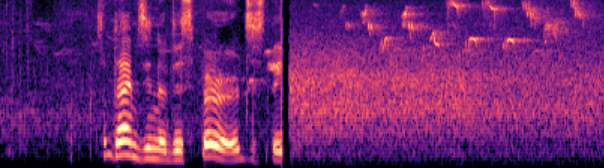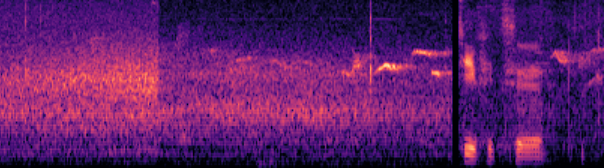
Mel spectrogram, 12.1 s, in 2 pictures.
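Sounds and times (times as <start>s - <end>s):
songbirds chirping: 0.0s - 12.0s
steady outdoor hiss: 0.0s - 12.0s.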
